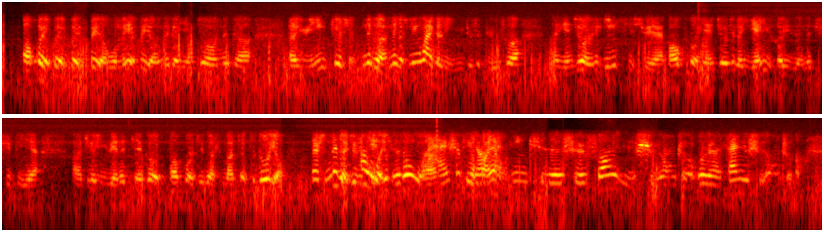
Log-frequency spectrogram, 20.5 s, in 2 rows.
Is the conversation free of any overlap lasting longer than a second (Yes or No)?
No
